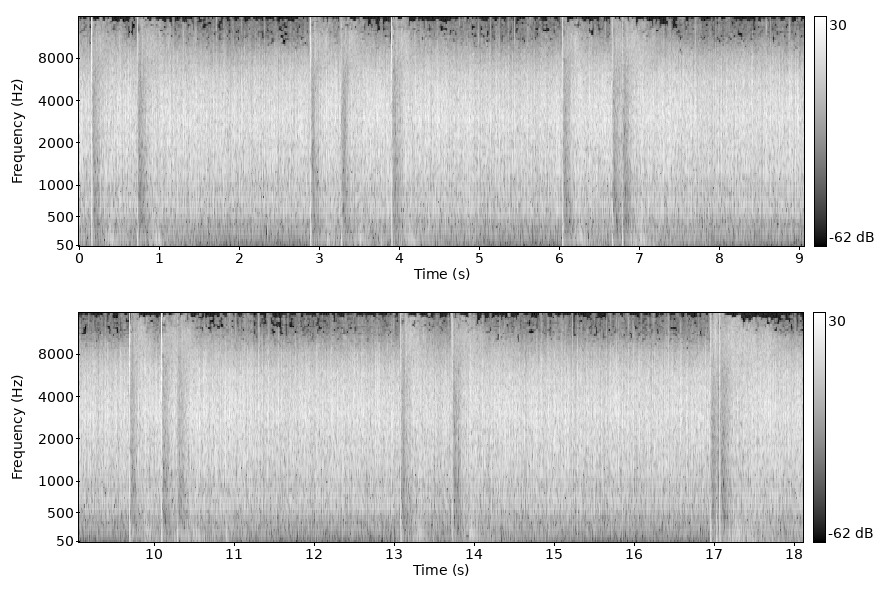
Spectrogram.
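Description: Fireworks burst with loud, booming bangs.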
